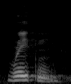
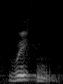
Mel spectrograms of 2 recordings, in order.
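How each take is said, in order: Both takes have the same delivery.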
